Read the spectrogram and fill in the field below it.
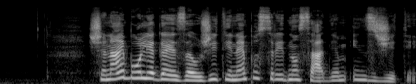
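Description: At 3.20 s, after "je zaužiti neposredno s", the speech drops about 6 dB until 3.68 s, likely one channel dropping out, which halves the mono sum.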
